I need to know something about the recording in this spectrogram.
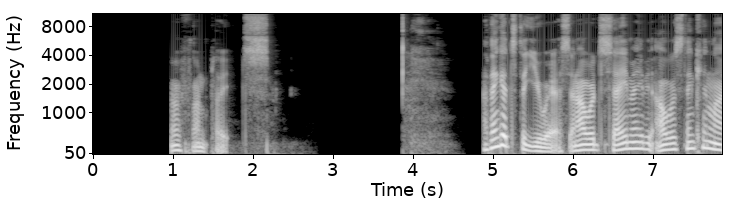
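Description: A man talks with animation into a microphone, close up.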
